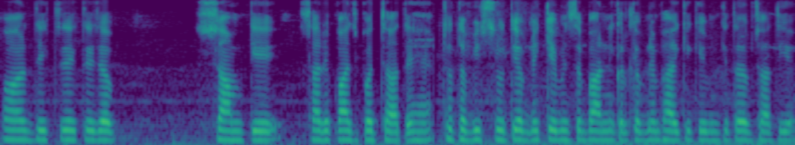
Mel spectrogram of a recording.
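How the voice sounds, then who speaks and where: A woman's voice: on the low side, monotone, moderate pace, a little mellow, a little hiss or hum. A woman narrating a home-made romance story in a plain, repetitive, casual way.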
